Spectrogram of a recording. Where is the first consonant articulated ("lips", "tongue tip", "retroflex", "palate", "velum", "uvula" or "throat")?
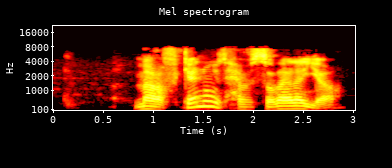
lips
